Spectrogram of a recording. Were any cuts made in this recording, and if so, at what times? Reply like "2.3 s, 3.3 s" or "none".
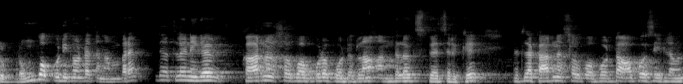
1.7 s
